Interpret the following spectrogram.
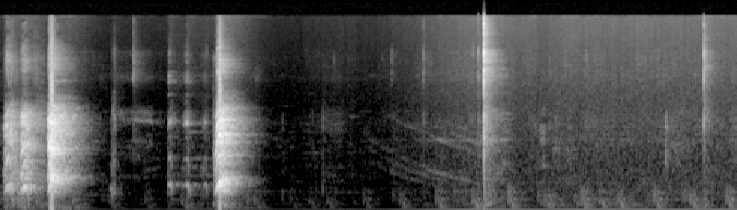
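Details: Dog letting out a couple of loud barks at the start, a single bark near three seconds, then near silence broken by a sharp click.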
